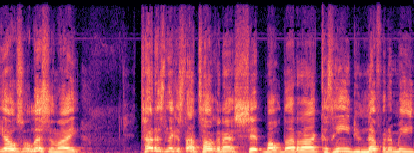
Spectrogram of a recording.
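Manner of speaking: mock high, playful, joking yell. Retelling what he yelled during playful joking banter, retelling his own yell. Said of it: "like I'm yelling".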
